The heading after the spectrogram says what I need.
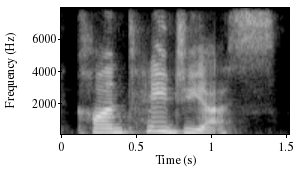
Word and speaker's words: contagious: saying it second sound because of a silent eye so we actually should think of it as contagious contagious because there's a silent eye there to keep just saying it's second sound and then we have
